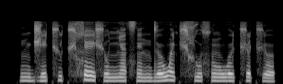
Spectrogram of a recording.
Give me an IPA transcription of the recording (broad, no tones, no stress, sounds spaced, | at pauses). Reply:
n d͡ʒ e t͡ʃ u t͡ʃ ɬ e ʃ o ɲ æ̃ s ẽ n d ɵ w ə̃ t͡ʃ ɕ u s ũ w ɵ t͡ʃ ɔ t͡ʃ ɵ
